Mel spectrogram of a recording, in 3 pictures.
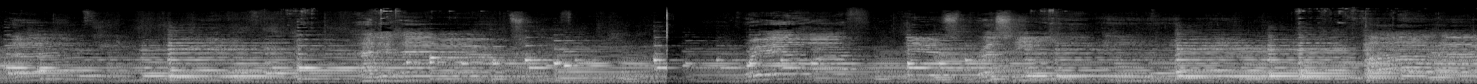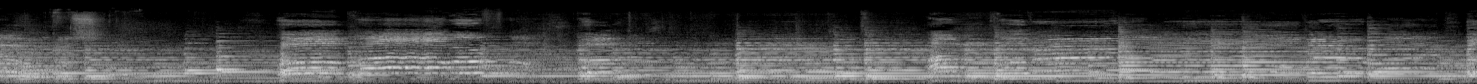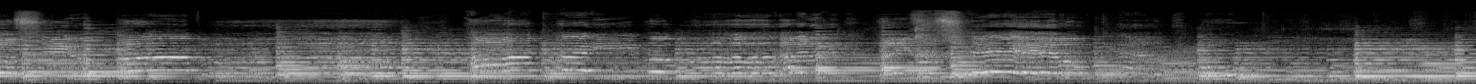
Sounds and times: Male singing: 0.0s - 5.8s, 7.2s - 44.3s
Music: 0.0s - 44.3s.

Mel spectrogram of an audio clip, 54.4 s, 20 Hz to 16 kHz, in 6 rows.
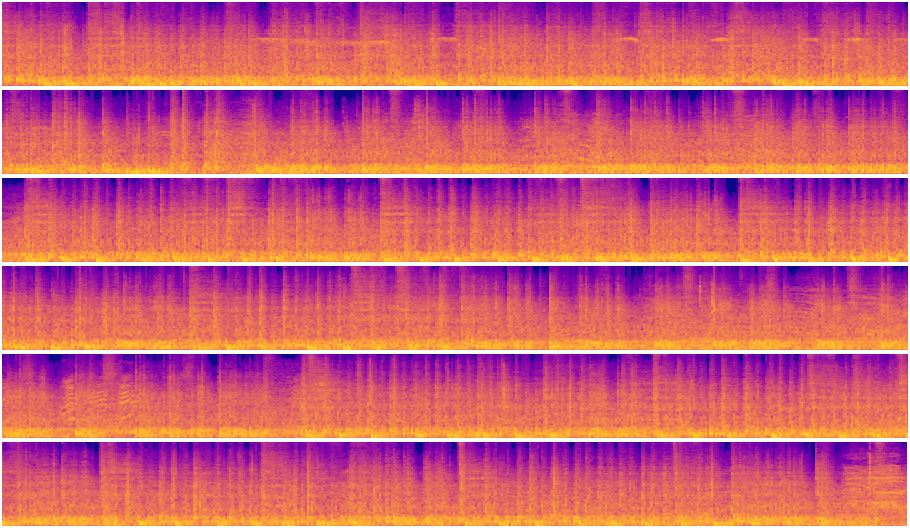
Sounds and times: Drum: 0.0s - 54.3s.

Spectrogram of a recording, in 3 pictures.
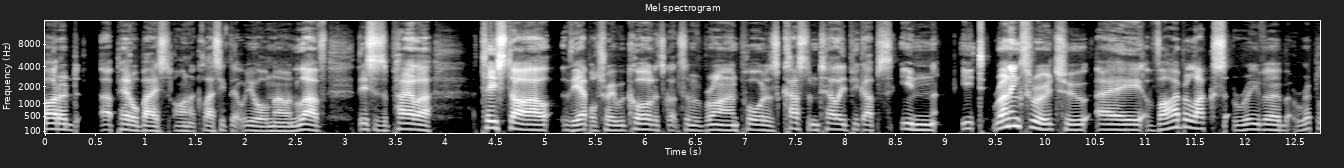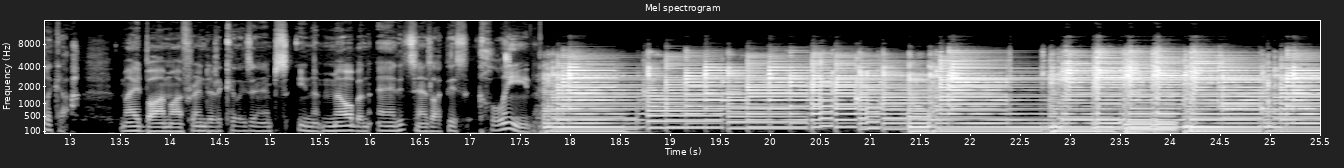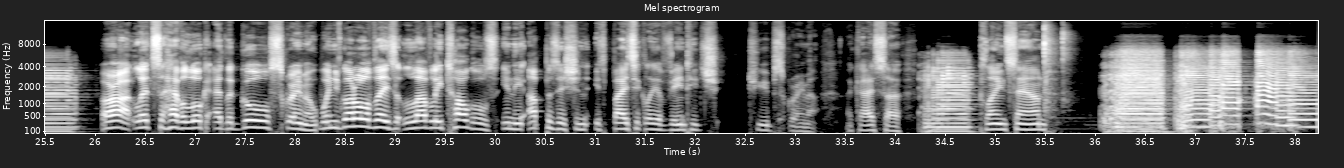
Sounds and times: Speech: 0.0s - 17.8s, 26.1s - 34.1s, 34.8s - 35.6s.

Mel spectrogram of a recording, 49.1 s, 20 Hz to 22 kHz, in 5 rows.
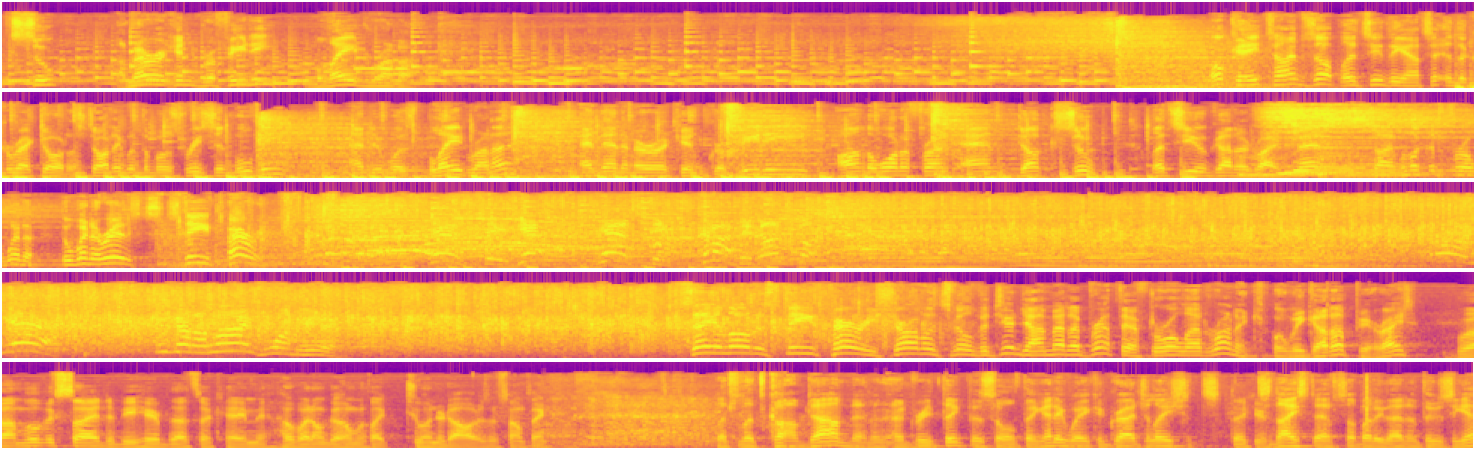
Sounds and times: Music: 0.0s - 29.5s
Speech: 8.1s - 21.4s, 34.0s - 42.9s, 44.0s - 49.0s.

